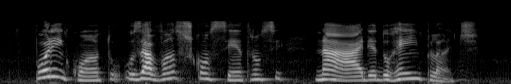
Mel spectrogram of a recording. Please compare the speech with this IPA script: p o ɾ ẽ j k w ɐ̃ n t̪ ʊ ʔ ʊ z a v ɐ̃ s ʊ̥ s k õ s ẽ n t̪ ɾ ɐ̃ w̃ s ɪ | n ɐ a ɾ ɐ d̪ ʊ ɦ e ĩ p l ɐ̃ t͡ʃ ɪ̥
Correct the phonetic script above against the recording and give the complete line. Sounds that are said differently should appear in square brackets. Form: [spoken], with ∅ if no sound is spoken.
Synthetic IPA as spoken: p o ɾ ẽ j k w ɐ̃ n t̪ ʊ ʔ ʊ z a v ɐ̃ s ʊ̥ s k õ s ẽ n t̪ ɾ ɐ̃ w̃ s ɪ | n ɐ a ɾ ɐ d̪ ʊ ɦ e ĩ p l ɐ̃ t͡ʃ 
